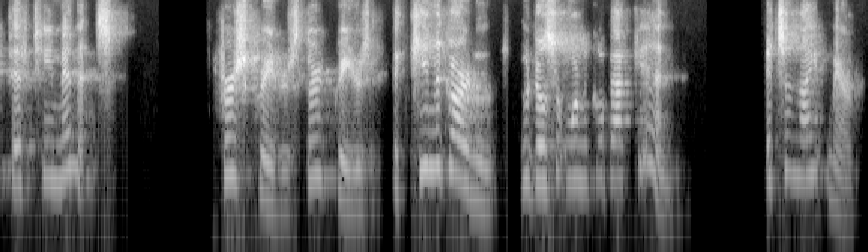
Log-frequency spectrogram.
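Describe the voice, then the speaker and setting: Loud, urgent older woman, very bright voice. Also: on the high side, low-quality recording. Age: 70s. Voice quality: loud, carrying voice. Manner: urgent, emphatic storytelling with repeated stress words. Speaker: school recess staff member giving public comment. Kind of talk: public comment at a school board meeting.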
